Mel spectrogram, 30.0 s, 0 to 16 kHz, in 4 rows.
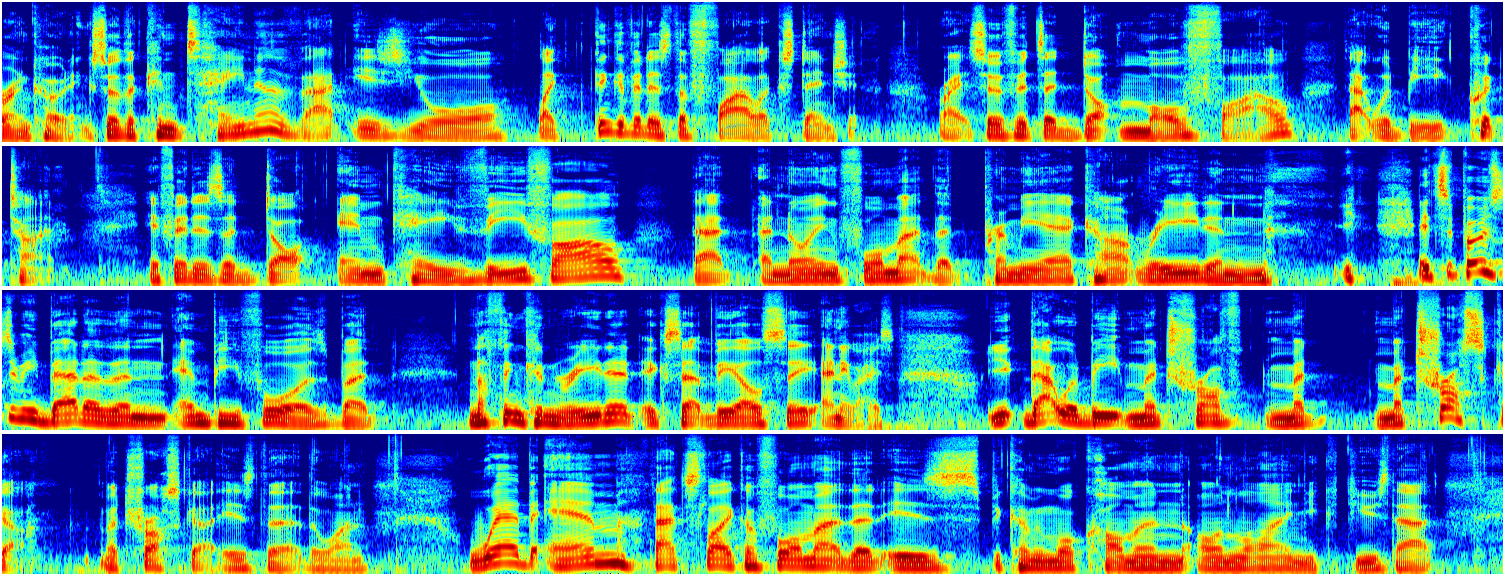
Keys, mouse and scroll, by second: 0.6 click.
